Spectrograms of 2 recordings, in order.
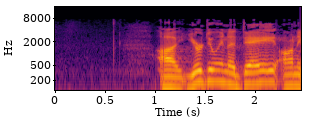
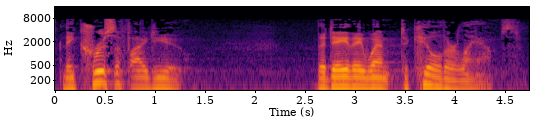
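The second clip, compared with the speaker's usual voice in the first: prayer. Real, not acted. Leads closing prayer.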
